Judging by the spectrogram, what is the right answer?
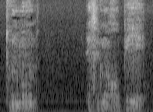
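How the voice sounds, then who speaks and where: An actor voicing a crude, weary French-speaking ghost in a horror radio drama, in a whispery, raspy croak. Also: moderate pace, close to an everyday voice. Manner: crude, taunting. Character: foul-mouthed, weary French-speaking ghost speaking through a child.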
